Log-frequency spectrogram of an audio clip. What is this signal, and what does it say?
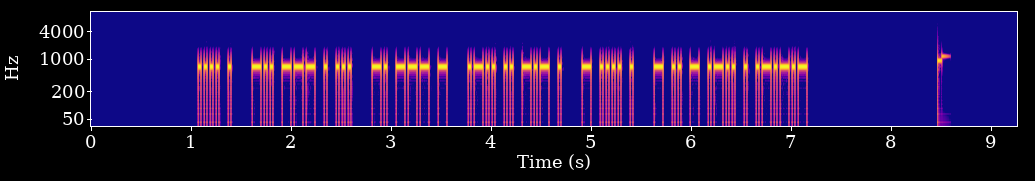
Morse code, heard as a keyed tone, about 40 wpm, 700 Hz. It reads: HE DOES NOT LIKE THE TITLE.
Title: Sentences from Top 1200 Words 40wpm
